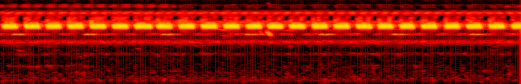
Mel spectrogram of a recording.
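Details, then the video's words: Cricket in a field beside a burning fireplace, giving a steady run of high, shrill chirps, about four per second in an even pulsing rhythm, with no other clear sounds. "Warm Relaxing Fireplace In Field || Burning with Cricket Sounds"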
